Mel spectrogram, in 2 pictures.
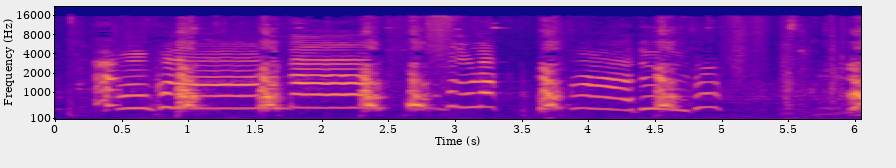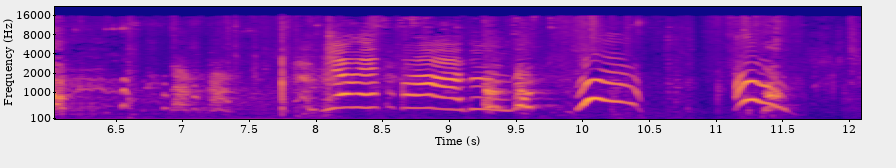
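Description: A mixed-breed dog howling: a long steady howl of about two seconds, a string of shorter howls, a lull, then more howls, the last ones arching up and falling in pitch.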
